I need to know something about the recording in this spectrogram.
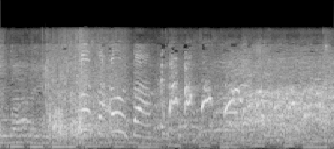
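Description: Water splashing, with a series of short voiced calls over a steady background music track.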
